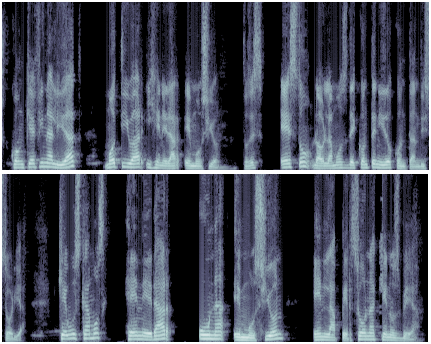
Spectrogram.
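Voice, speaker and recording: A man talks through how radio tells stories, firing rhetorical questions and then answering them himself. His voice is mellow and dark, and it sounds dry and close. He speaks like a teacher walking a class through each step. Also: mid-range voice, lively intonation, normal speed, no room sound. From Colombia. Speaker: university radio producer and teacher. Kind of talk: explanatory talk on radio storytelling.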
